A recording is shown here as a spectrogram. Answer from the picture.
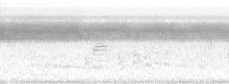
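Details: At sunset a cicada keeps up a steady, shrill, high droning buzz while a few faint bird chirps sound around the two-second mark over low rumble.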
